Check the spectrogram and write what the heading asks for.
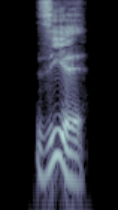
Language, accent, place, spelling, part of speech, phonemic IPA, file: German, Germany, Berlin, Siel, noun, /ziːl/, De-Siel.ogg
- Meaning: 1. lock of a dike 2. subterranean sewer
